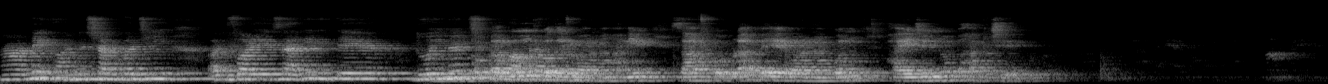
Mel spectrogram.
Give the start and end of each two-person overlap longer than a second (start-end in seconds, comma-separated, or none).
4.2-6.0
